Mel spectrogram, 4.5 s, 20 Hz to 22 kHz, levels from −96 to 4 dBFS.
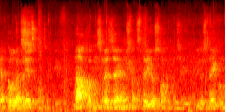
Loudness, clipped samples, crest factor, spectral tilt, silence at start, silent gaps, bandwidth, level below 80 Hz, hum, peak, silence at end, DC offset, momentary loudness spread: -24 LUFS; under 0.1%; 20 dB; -4 dB/octave; 0 s; none; 19.5 kHz; -52 dBFS; none; -4 dBFS; 0 s; under 0.1%; 15 LU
